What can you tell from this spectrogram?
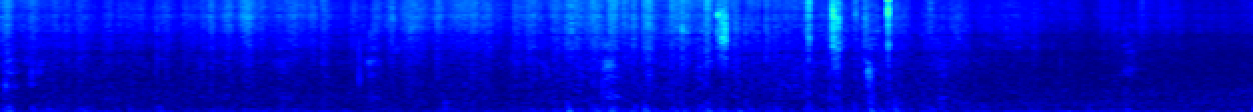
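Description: German Shepherd puppies scuffling and wrestling on grass: scattered quick taps and rustles, busiest a little past halfway, easing off near the end.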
